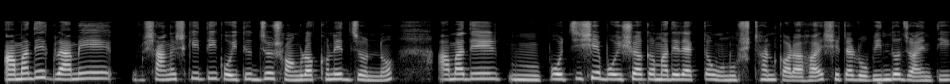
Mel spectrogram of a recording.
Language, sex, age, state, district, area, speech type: Bengali, female, 30-45, West Bengal, South 24 Parganas, rural, spontaneous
